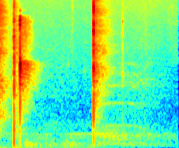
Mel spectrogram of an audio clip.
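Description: Sharp hand claps made to sync audio for a recording ring out with no voices: a quick double clap followed a moment later by one more crisp clap, each decaying.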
